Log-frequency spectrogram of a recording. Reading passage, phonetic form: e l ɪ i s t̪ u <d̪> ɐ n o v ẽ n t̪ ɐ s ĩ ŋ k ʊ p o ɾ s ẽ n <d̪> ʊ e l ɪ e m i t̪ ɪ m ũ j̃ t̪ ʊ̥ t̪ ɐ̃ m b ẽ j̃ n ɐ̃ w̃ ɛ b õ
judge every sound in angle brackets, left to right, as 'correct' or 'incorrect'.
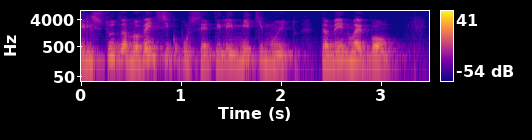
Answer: correct, incorrect

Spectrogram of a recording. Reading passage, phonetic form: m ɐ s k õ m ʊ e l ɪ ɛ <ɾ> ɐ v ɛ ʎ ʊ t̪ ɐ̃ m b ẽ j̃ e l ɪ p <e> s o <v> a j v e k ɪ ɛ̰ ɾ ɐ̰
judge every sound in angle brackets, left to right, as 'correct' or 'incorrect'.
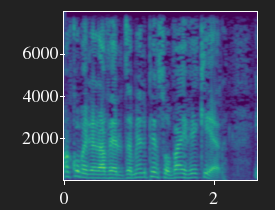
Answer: correct, incorrect, correct

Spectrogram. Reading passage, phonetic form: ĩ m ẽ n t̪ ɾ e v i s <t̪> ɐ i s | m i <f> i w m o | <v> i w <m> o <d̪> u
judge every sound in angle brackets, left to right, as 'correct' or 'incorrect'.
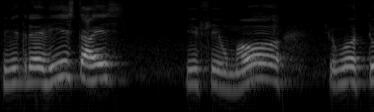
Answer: correct, correct, incorrect, correct, incorrect

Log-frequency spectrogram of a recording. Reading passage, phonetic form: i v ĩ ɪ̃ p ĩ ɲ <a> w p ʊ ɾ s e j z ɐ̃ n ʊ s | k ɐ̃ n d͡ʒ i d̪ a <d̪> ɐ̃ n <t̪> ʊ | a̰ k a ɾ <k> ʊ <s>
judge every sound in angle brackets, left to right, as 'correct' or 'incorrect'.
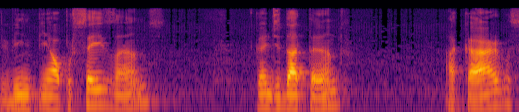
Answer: correct, incorrect, incorrect, incorrect, correct

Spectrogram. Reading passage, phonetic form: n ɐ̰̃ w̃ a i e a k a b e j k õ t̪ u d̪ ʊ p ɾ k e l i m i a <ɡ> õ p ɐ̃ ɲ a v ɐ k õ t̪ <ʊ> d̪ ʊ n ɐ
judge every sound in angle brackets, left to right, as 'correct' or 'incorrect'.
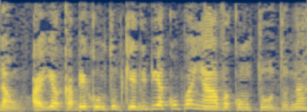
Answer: incorrect, incorrect

